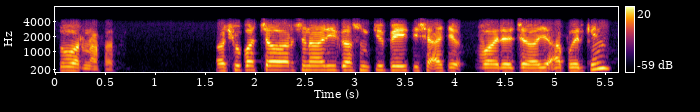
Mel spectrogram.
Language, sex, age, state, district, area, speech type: Kashmiri, male, 45-60, Jammu and Kashmir, Srinagar, urban, conversation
